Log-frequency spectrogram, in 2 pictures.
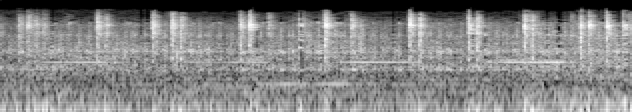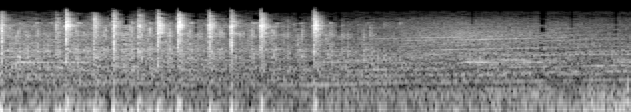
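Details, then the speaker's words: Tiny car found at a Copart salvage yard, started with its key: uneven, stumbling firing with irregular pops that weaken and die away; sputtered and stalled, tank looks empty, apparently out of fuel. "Sounds like it's out of gas, just sputtered and died."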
